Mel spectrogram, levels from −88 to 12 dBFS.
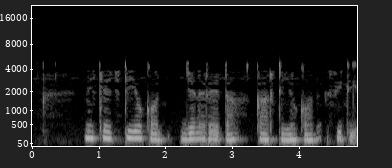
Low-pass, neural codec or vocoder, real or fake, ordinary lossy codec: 9.9 kHz; none; real; AAC, 16 kbps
